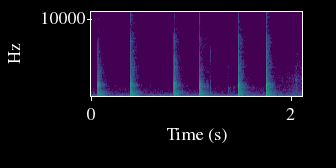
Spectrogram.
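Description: Chalk tapping against a chalkboard while characters are written: about six short, faint clicks spread over two seconds.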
